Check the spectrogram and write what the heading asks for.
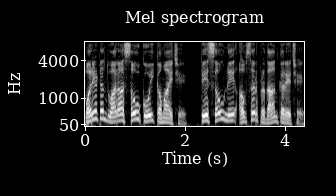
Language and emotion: Gujarati, neutral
